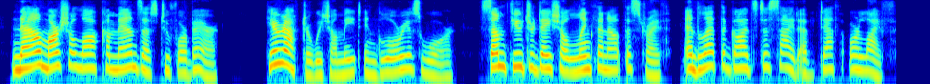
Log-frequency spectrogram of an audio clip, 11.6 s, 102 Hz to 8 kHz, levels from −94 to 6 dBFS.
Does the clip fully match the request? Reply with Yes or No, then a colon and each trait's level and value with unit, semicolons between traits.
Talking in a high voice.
Yes: high, 220 Hz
